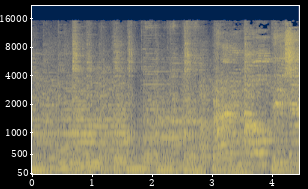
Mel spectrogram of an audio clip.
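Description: Live country string band playing, with acoustic guitar strumming over electric bass notes that change about every half-second.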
